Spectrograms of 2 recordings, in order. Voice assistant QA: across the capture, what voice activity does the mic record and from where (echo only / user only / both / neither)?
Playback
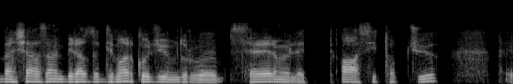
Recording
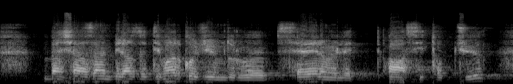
echo only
